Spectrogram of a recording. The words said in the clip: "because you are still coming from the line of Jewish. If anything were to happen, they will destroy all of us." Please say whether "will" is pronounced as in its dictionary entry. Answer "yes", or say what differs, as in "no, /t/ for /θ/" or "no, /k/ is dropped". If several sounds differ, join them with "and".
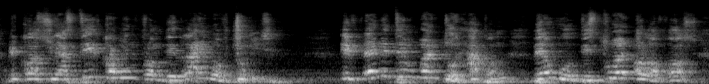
yes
